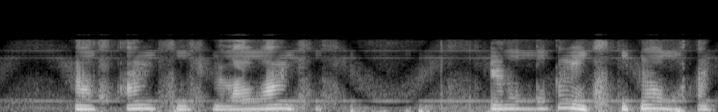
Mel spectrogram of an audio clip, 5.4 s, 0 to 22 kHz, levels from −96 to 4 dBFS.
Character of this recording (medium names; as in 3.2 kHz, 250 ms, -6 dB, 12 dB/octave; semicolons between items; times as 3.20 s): aliases and images of a low sample rate 3 kHz, jitter 0%; phasing stages 4, 0.94 Hz, lowest notch 230–1900 Hz; random-step tremolo 3.5 Hz; MP3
